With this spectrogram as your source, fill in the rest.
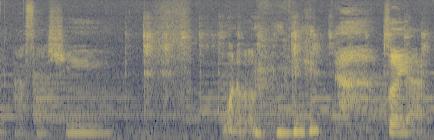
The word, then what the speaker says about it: Asahi: I don't know which one could work for Noya and Asashi's hair. I keep saying his name wrong and it makes me so mad. Asahi, one of them.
